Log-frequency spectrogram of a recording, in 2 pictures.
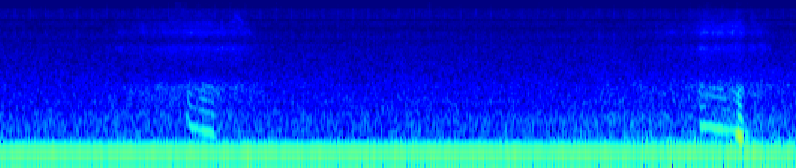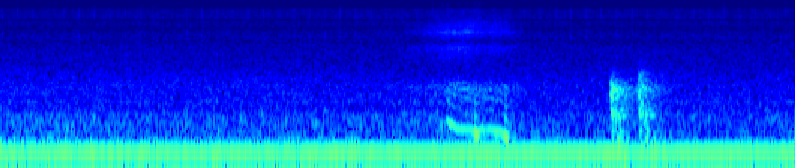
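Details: A sleeping cat snoring softly indoors, each breath carrying a faint whistling wheeze roughly every three and a half seconds, over a constant low electrical-sounding hum; very quiet overall.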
